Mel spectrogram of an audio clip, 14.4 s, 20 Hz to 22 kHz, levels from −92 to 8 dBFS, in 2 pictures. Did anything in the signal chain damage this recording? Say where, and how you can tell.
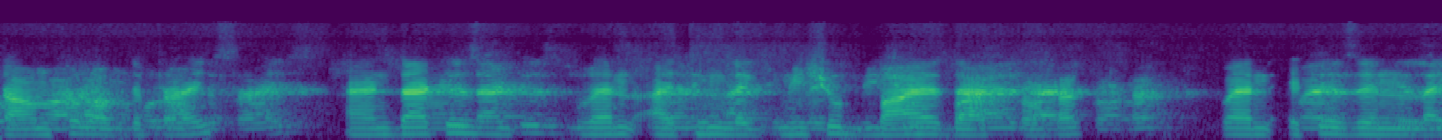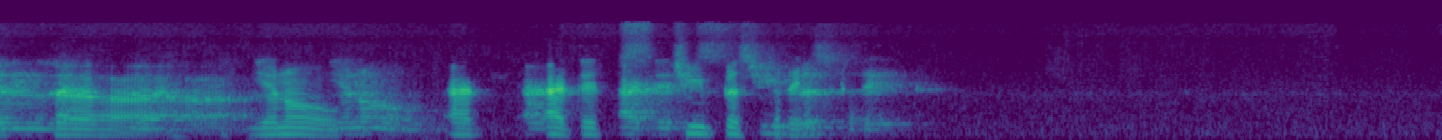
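Yes. Throughout the speech, each phrase is trailed by a quieter, thinner copy, about 7 dB down and around 400 ms late. This is echo with no canceller at the call-processing stage: the far end's loudspeaker feeds its microphone, and nothing subtracts that return before it travels back through the call path.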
